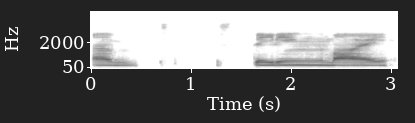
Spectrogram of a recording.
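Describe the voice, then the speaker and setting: Slow, halting young man with Korean accent. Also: deep voice, completely flat delivery, clear, resonant tone. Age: young adult. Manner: hesitant, halting, searching for words. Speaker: student playwright, panelist. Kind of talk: casual panel discussion. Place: plain room, indoors. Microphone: video call, wireless earbud worn. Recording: roomy, dull video-call audio.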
